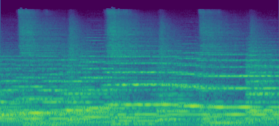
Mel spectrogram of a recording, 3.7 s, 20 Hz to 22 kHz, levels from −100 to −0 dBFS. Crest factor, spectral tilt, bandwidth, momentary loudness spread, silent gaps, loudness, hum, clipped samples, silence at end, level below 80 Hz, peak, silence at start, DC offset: 14 dB; -5.5 dB/octave; 16.5 kHz; 2 LU; none; -22 LUFS; none; under 0.1%; 0 s; -42 dBFS; -8 dBFS; 0 s; under 0.1%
